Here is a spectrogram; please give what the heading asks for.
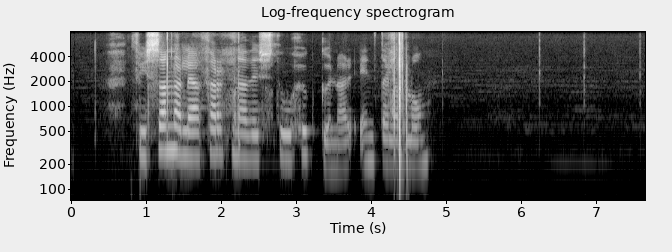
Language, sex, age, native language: Icelandic, male, 11, Icelandic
